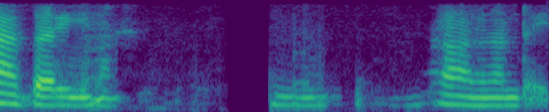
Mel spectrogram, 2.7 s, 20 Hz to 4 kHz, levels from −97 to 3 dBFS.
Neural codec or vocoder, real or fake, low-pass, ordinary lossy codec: codec, 16 kHz in and 24 kHz out, 1.1 kbps, FireRedTTS-2 codec; fake; 3.6 kHz; none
